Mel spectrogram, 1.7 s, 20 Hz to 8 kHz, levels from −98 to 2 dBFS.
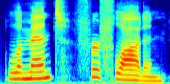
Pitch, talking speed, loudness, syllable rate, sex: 205 Hz, 105 wpm, -16 LUFS, 3.3 syllables/s, female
